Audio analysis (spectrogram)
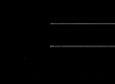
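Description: A faint steady electronic tone inside the Twin City Opera House catwalk, then a high, thin continuous beep switches on and holds.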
